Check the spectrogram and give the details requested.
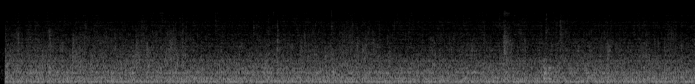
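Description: Sausage and vegetables sizzling in an electric wok as they are stirred with a silicone spatula, over a steady low hum, with a few light clicks of the spatula against the pan.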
